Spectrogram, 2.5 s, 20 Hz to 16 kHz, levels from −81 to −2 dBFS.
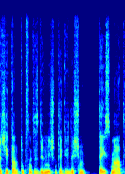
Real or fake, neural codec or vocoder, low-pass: fake; codec, 44.1 kHz, 2.6 kbps, DAC; 14.4 kHz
